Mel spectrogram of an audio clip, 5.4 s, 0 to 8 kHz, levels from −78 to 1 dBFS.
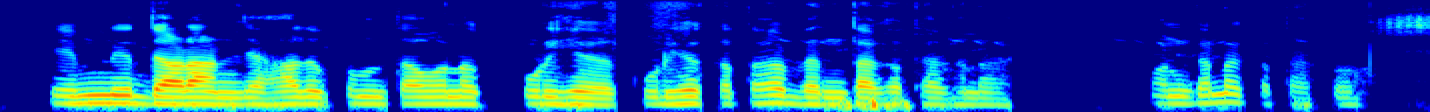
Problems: background sounds at intervals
